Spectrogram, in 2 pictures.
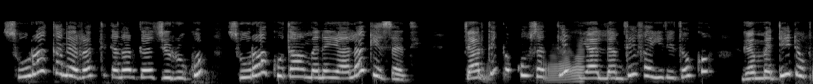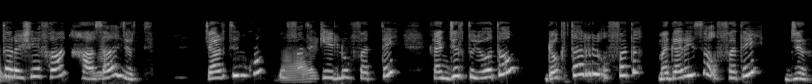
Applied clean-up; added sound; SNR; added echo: neural mask model Resemble Enhance denoiser.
